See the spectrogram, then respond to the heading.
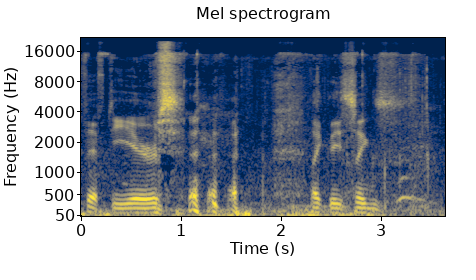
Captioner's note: laughs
